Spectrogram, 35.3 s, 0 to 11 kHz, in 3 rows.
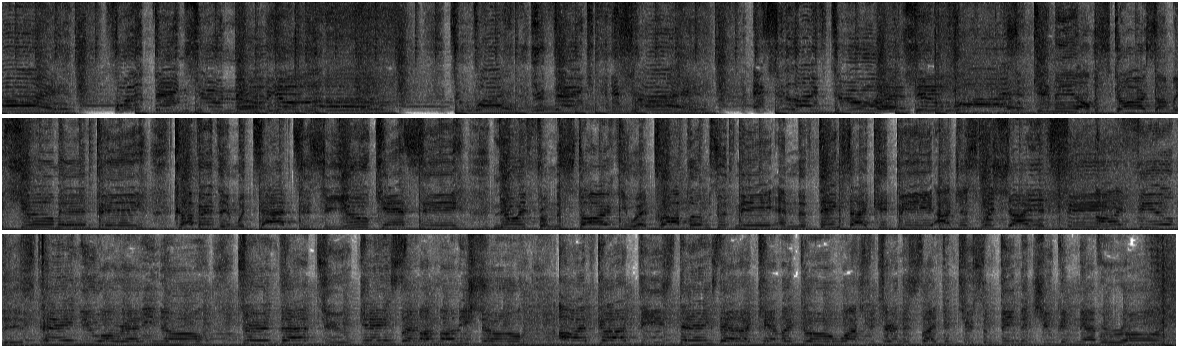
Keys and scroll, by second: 0.0-3.0 typing, 3.3 Return, 3.5 ctrl+s, 12.6 Return, 12.6 Return, 12.8-16.1 typing, 15.2 End, 15.8 Return, 16.9 Return, 17.2-20.4 typing, 23.1 Return, 23.2 Return, 23.5-27.1 typing, 25.1 Right, 25.8 Return, 27.6 Up, 27.9 Return, 28.1-29.8 typing, 31.4 Return, 31.4 Return, 31.7-33.8 typing, 34.4 Return, 34.9-35.2 typing.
